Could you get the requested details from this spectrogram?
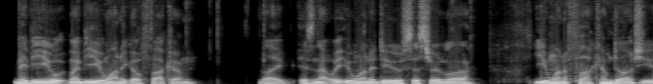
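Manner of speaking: put-on full-throated scream, super loud, top of lungs. Speaker retells a wife confronting her sister-in-law with family nearby, imitating a wife screaming. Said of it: "screaming at the top of her lungs".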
